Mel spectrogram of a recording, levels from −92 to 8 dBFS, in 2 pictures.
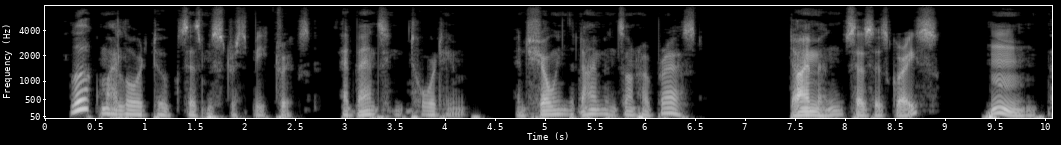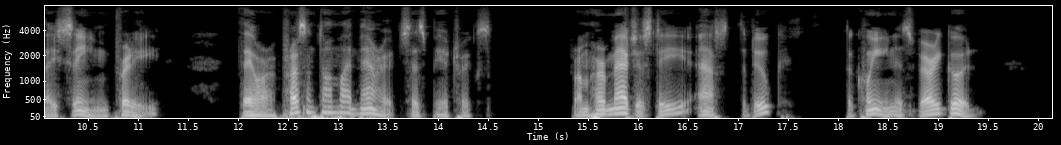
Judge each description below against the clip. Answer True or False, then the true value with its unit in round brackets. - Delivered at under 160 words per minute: True (135 wpm)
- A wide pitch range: True (6.0 semitones)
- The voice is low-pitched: True (105 Hz)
